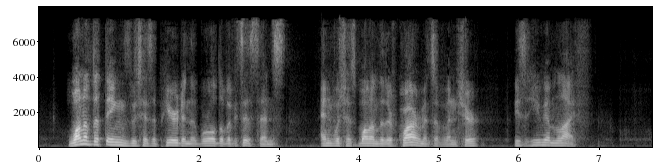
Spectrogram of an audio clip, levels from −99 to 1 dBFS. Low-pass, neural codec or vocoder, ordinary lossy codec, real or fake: 7.2 kHz; codec, 16 kHz in and 24 kHz out, 0.4 kbps, LongCat-Audio-Codec, fine tuned four codebook decoder; AAC, 32 kbps; fake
